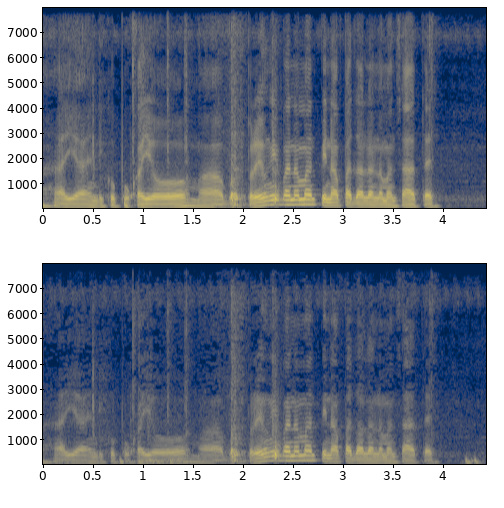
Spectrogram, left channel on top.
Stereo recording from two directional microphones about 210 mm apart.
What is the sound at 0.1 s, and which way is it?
Speech, 35° left (ahead or behind).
